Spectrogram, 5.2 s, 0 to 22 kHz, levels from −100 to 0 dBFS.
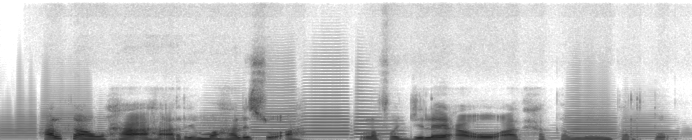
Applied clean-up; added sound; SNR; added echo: none; Trumpet; 18 dB; none.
